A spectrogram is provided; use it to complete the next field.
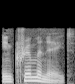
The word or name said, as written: incriminate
